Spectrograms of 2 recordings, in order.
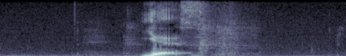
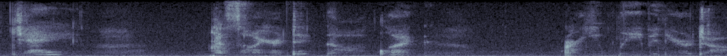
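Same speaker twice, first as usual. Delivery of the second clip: hushed secretive coworker whisper; whispered quote; 10 semitones higher, 25 dB quieter than usual. Retold or imitated. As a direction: lean in and whisper like it's a secret. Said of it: "Why are we whispering?".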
